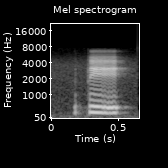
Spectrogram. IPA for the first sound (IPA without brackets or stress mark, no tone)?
p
